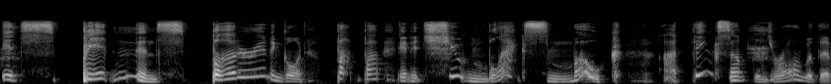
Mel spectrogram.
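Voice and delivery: put-on scared, very high, swooping country accent. Retelling what a scared bike passenger said: imitating Sir Isaac's country accent. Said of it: "He's talking in that country accent".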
